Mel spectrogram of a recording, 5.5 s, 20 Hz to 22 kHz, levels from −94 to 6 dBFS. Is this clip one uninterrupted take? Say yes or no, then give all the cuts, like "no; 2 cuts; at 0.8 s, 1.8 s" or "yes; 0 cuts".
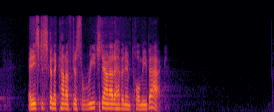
yes; 0 cuts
